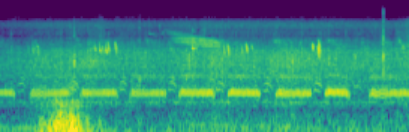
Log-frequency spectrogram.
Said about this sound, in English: And its cousin, the turtle dove, which makes a noise like this.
